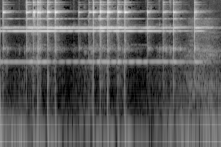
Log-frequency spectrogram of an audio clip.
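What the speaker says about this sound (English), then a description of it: "And so I will now ring the bell." A physical hand bell rung by a streamer in a workshop, sounding in a quick series of bright metallic strikes with ringing overtones, close and fairly loud, each stroke decaying before the next.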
